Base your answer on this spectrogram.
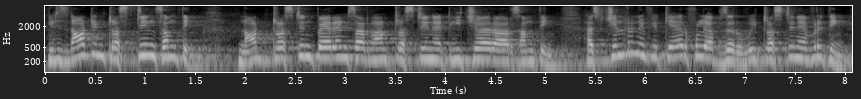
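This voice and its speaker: A fairly quick voice with an Indian accent over noticeable background noise. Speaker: spiritual teacher. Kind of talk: lecture.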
